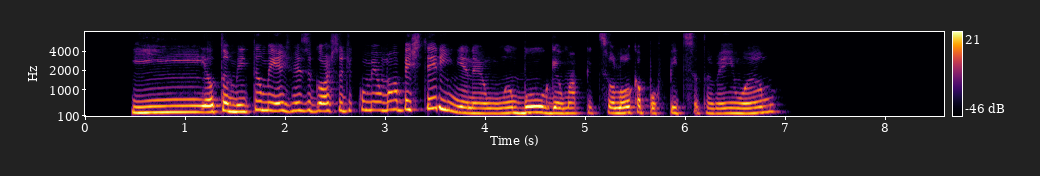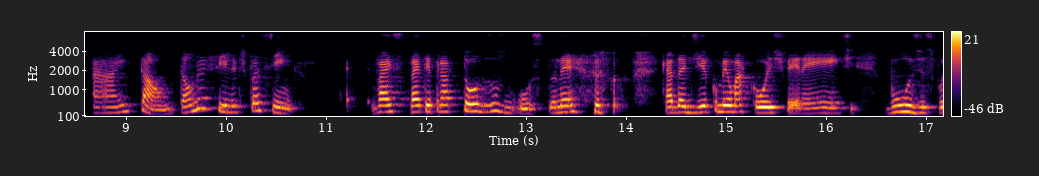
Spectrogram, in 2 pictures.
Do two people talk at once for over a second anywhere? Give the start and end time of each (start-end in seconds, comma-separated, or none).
none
